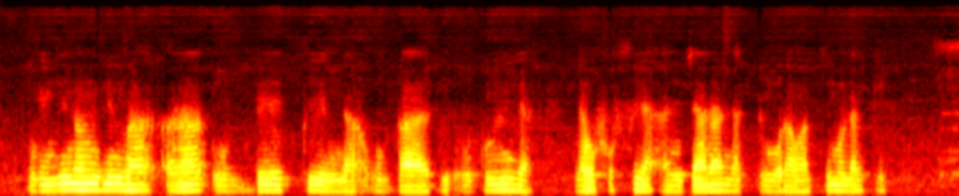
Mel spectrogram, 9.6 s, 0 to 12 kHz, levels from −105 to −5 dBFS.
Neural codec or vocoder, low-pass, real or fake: codec, 32 kHz, 1.9 kbps, SNAC; 10.8 kHz; fake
